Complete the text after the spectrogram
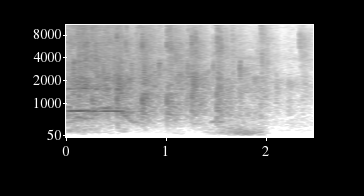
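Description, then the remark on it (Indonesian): An audience claps for Jesus in a dense, steady burst of applause that stays loud for about two seconds, then begins to thin and fade, with a brief faint tone at the start. “Kita kasih tepuk tangan buat Tuhan Yesus yang luar biasa.”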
